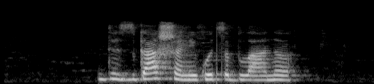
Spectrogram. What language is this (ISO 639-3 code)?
abk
